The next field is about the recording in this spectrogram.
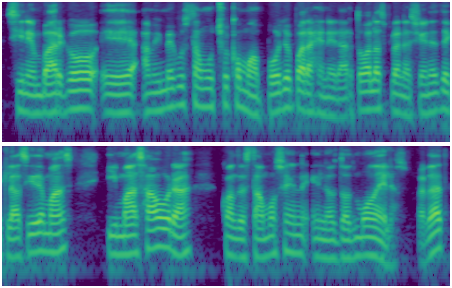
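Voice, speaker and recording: A man presenting an online teacher training, pausing often with fillers and checking in with his listeners as he goes. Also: medium pitch, darkish tone, dry recording. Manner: hesitant, many fillers and tag questions. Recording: dry, dull lo-fi mic.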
